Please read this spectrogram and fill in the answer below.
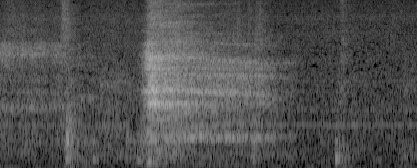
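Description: A man's breathy exhale, loud and sudden at about a second and a half in and fading away over about a second, with a few faint clicks before and after.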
